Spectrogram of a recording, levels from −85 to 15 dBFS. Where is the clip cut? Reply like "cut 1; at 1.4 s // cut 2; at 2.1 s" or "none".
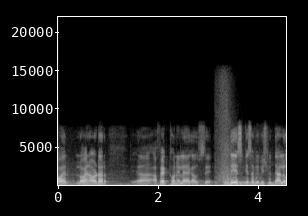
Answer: cut 1; at 3.3 s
